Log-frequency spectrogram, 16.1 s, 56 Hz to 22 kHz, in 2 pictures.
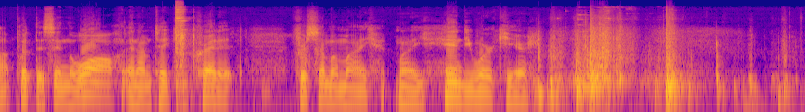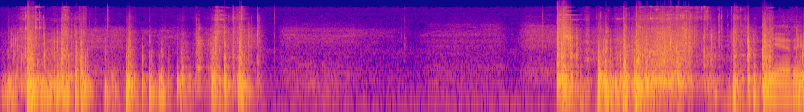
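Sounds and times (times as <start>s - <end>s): metal tools clinking: 1.7s - 2.1s, 13.8s - 16.0s.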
